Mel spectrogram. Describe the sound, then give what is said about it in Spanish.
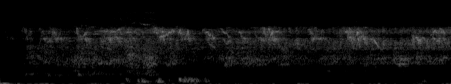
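Storks clattering their bills, a dense, rapid wooden rattling that runs steadily throughout with a few low thumps early on, with no voices. “Mira, aquí te va el crotoreo de las cigüeñas.”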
